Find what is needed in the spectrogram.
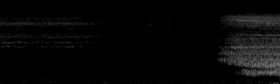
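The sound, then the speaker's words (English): A deep breath: a long, airy rush of breath fades away, a quiet pause follows with two faint clicks, then another loud, breathy rush of air begins and holds to the end. “And how about another breath?”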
